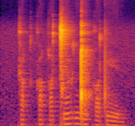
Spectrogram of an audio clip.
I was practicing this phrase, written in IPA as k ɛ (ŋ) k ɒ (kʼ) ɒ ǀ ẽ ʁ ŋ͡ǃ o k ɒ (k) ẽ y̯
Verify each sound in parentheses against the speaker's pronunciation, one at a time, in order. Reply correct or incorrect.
incorrect: q, incorrect: q, incorrect: t

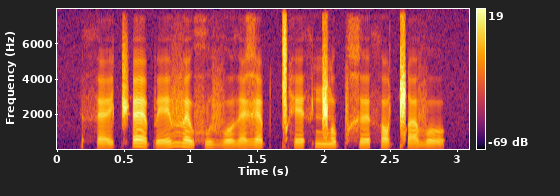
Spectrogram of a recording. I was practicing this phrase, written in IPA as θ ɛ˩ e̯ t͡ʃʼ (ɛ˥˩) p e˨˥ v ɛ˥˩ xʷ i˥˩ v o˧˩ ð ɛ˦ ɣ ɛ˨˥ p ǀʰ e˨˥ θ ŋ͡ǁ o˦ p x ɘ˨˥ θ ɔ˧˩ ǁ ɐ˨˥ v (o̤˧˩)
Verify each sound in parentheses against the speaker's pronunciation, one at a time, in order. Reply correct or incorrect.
correct, incorrect: o˧˩

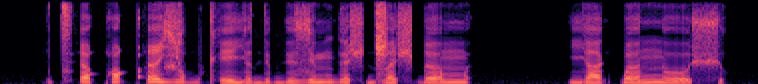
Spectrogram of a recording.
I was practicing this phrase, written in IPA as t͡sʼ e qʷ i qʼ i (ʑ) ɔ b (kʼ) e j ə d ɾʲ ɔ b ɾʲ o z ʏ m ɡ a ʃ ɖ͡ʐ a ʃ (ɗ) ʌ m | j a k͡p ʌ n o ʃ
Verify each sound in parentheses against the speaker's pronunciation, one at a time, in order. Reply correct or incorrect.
correct, correct, correct

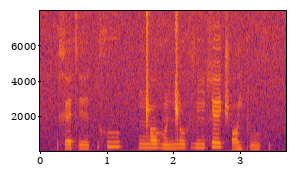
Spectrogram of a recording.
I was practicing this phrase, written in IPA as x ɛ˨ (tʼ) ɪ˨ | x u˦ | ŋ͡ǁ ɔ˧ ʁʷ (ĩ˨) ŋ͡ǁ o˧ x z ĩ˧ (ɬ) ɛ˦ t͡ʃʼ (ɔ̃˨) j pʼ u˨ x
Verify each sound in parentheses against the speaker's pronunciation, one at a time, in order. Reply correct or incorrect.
correct, correct, correct, incorrect: ɔ˨

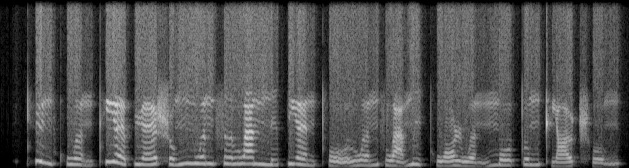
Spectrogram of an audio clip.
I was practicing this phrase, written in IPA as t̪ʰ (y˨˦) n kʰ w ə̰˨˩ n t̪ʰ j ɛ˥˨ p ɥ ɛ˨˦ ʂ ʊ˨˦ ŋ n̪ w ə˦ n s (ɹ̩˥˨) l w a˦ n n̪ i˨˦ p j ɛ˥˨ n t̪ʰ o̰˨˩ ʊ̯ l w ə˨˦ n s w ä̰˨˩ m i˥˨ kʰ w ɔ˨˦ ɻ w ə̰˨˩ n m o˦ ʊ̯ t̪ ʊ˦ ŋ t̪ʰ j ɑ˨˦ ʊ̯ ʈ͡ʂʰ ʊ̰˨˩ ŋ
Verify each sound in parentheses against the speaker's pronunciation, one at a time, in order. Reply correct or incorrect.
incorrect: y˥˨, incorrect: ɹ̩˦

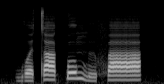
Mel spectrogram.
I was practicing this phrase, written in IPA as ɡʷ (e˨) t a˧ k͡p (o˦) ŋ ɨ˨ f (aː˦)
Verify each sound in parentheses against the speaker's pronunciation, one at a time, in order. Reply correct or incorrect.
incorrect: ɛ˨, correct, correct

